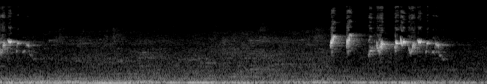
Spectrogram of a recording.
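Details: Hybrid bulbul bred and trained by its keeper, singing a brief whistled note, then a pause, then a lively burst of clear chirped phrases near the end.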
